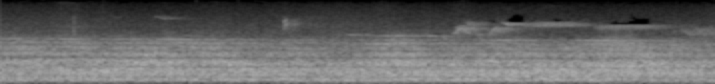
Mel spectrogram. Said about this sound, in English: I just think how ironic that we have a studio and we live under an airport. And here's the plane going by now.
